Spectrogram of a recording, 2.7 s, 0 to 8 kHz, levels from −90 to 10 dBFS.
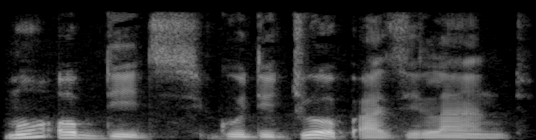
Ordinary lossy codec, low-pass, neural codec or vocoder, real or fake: MP3, 64 kbps; 7.2 kHz; none; real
